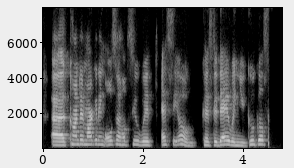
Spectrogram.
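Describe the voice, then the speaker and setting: A woman with a non-native accent and a fairly high pitch at a moderate pace. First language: not English. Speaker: marketing consultant and workshop speaker. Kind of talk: workshop presentation. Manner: casual, many fillers.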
